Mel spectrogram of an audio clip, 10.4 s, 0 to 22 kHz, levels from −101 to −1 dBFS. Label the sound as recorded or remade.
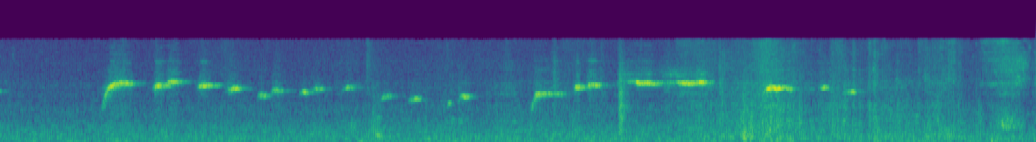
remade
